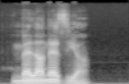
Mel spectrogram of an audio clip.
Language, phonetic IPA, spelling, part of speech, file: Polish, [ˌmɛlãˈnɛzʲja], Melanezja, proper noun, Pl-Melanezja.ogg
